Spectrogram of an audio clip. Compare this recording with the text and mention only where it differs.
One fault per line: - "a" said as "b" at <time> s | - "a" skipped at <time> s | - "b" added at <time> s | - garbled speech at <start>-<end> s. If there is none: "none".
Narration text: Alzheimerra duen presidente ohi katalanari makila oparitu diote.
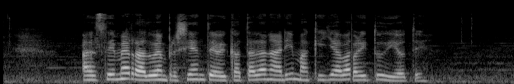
none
